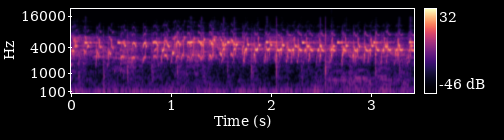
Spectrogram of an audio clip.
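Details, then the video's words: Shrill, fast chatter from a lovebird performing ngekek panjang, its long unbroken chattering song, with dense trilled chirps pulsing roughly three per second throughout. "burung lovebird ngekek panjang"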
